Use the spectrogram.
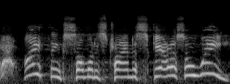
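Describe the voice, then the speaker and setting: A squeaky put-on character voice sits at an extremely high pitch. It moves at a moderate pace. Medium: read story. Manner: earnest, upbeat.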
